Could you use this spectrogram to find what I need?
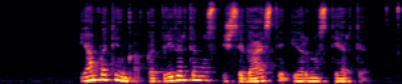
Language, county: Lithuanian, Vilnius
